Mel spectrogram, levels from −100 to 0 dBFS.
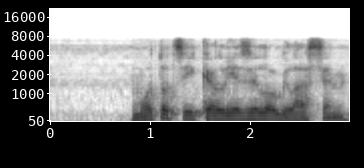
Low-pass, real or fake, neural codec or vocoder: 7.2 kHz; fake; codec, 16 kHz, 4.8 kbps, FACodec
